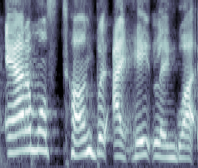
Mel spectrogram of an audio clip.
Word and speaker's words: lengua: How do I pronounce this? Lengua tacos? – Yeah, lengua.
